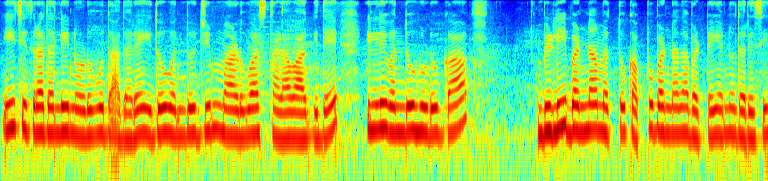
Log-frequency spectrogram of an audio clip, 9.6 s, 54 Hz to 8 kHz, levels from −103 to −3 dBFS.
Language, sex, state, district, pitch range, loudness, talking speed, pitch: Kannada, female, Karnataka, Raichur, 195-215 Hz, -14 LUFS, 110 wpm, 205 Hz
